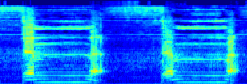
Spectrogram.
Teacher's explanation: মিম তাজদীদ যদি হয় সেটাকে একটু গুণনা করতে হয়, অর্থাৎ একটু নাকে সাউন্ড করে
